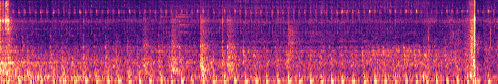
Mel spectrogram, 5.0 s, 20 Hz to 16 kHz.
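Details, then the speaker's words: CD 70 70cc single idling with a soft, regular low thump and no chain clatter after timing chain replacement; noise now much less and running smooth. "अब इसके अंदर जो sound है वो बिल्कुल ही less है अल्हम्दुलिल्लाह अल्हम्दुलिल्लाह बिल्कुल ही स्मूथ हो चुका है"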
